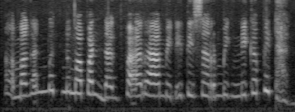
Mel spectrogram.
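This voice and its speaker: A woman's voice: extremely high pitch, normal speed, fairly bright tone, no echo. A woman playing a gossipy village neighbour in a comedic radio drama.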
